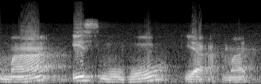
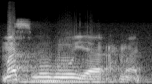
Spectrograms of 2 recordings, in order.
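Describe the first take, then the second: First: The first two words are said separately. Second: The first two words run together as one. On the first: "Ini kalau di dipotong-potong" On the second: "karena ini hamzahnya wasal disambung"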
